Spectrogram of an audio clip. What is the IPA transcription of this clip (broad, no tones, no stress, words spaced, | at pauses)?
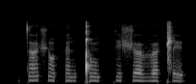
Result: tœ̃ʃõ θɛ̃nǃũkːɪ ʃœ vœǁɪ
